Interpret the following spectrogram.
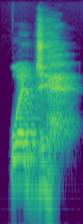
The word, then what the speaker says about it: وجه: وجه, وجه. I pronounce it as ه or H sound in English.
